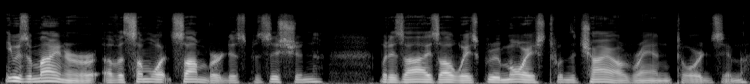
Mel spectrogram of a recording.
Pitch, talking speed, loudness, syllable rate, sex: 105 Hz, 170 wpm, -19 LUFS, 4.4 syllables/s, male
